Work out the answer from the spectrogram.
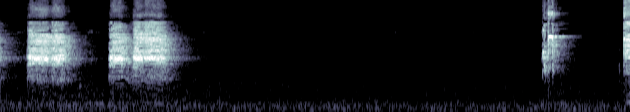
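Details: Black francolin in its natural habitat in Pakistan giving harsh, grating, high-pitched notes: two close rasping bursts, then a pause of nearly three seconds before a third starts.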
